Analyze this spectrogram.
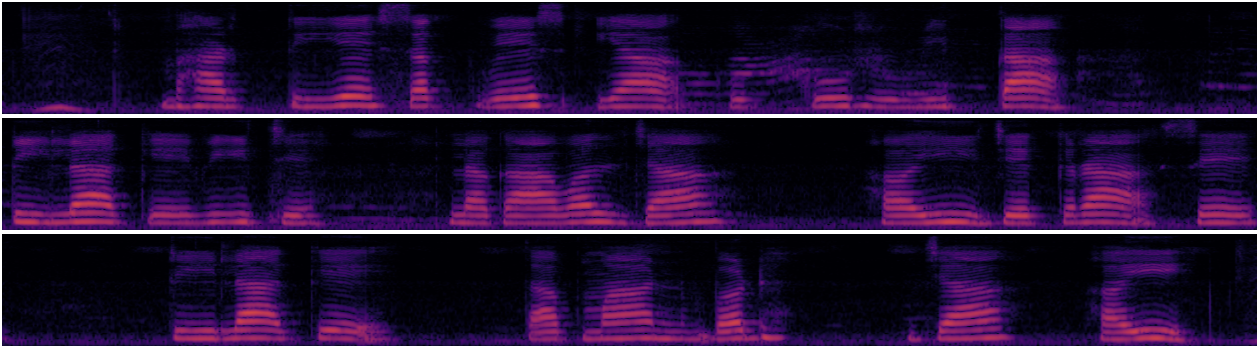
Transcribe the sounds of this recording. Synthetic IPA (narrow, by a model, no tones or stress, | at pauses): bʱaɾt̪ijəsəkʋesjakkuɾʋit̪a | ʈilakebit͡ʃ | ləɡaʋəld͡ʒa | həid͡ʒekɾase | ʈilake | t̪apmanbəɖʱ | d͡ʒa | həi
